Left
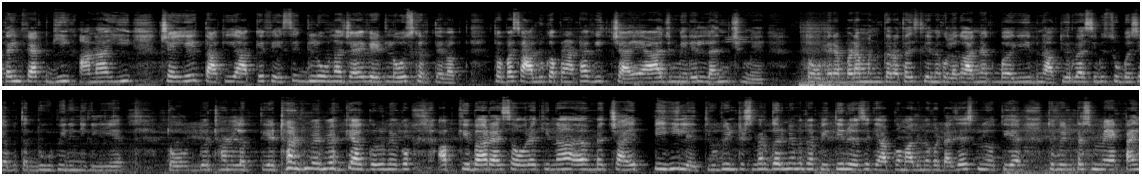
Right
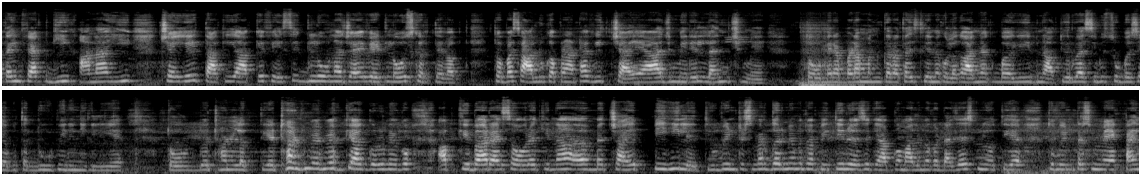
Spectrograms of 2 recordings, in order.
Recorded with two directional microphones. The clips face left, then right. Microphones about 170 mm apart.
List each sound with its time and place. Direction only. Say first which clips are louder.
0.0 s speech: left 1 dB; 5° left (ahead or behind)
13.6 s speech: even; 5° left (ahead or behind)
